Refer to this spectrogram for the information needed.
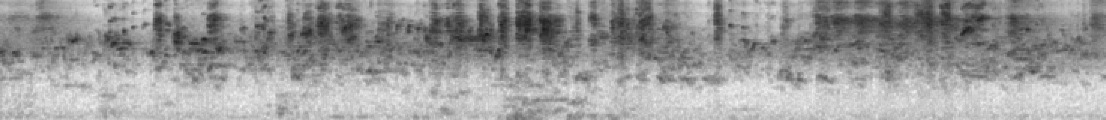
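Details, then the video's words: Several budgies twittering in the morning, an unbroken bright warble of quick chirps and trills that rises and dips in waves, with a faint low thud midway. "𝑩𝒆𝒂𝒖𝒕𝒊𝒇𝒖𝒍 𝑩𝒖𝒅𝒈𝒊𝒆𝒔 𝑴𝒐𝒓𝒏𝒊𝒏𝒈 𝑪𝒉𝒊𝒓𝒑𝒊𝒏𝒈"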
